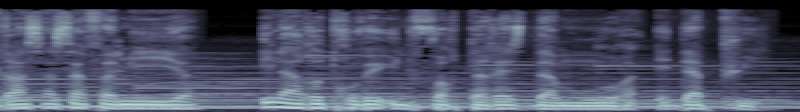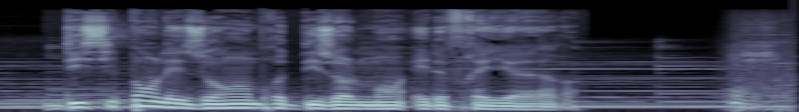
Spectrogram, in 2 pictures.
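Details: Adult male narrator; Normal fluent speech.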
